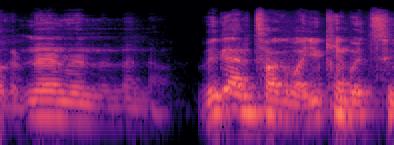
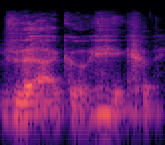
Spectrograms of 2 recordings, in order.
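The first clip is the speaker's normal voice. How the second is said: whispered, egging him on; whispering; 6 dB quieter than usual. Real, not acted. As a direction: breathe it out as a whisper. Egging friend on.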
